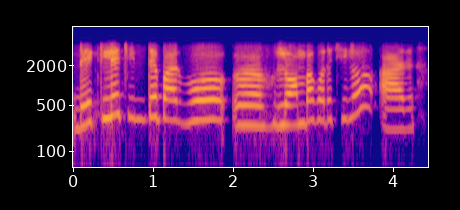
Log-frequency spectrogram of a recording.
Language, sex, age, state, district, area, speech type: Bengali, female, 18-30, West Bengal, South 24 Parganas, rural, conversation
